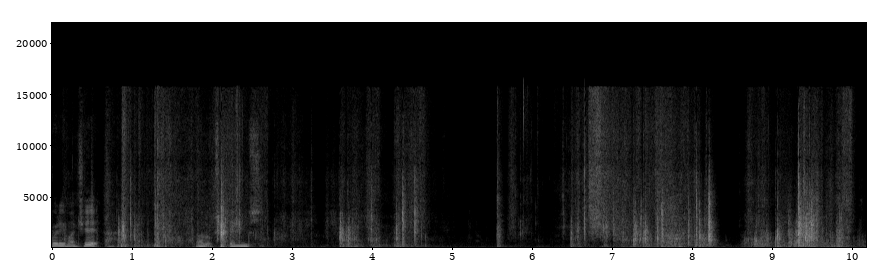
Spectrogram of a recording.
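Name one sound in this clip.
Paper pages of a booklet rustle and flap as they are turned.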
